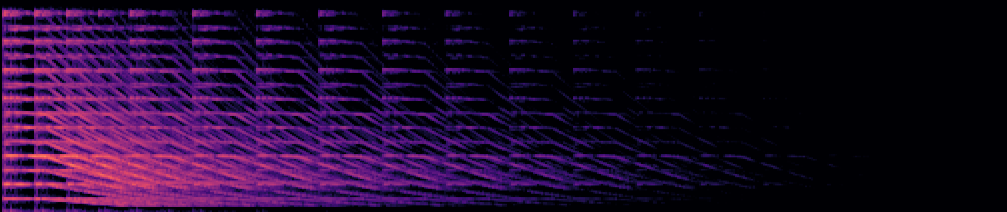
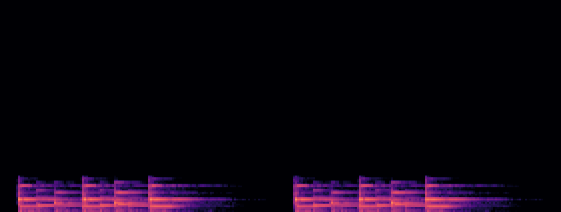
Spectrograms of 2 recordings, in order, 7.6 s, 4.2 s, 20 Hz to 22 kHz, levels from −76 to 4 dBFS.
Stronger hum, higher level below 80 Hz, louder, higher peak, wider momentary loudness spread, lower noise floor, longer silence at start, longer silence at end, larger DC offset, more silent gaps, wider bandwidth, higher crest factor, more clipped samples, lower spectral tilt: neither; first, -58 dBFS vs -72 dBFS; first, -21 LUFS vs -25 LUFS; about the same, -8 dBFS vs -8 dBFS; first, 25 LU vs 12 LU; first, -83 dBFS vs -68 dBFS; about the same, 0 s vs 0.1 s; first, 3.45 s vs 0.65 s; neither; neither; first, over 20 kHz vs 4 kHz; about the same, 20 dB vs 18 dB; neither; second, 4.5 dB/octave vs -0.5 dB/octave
